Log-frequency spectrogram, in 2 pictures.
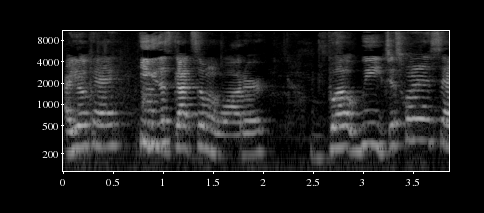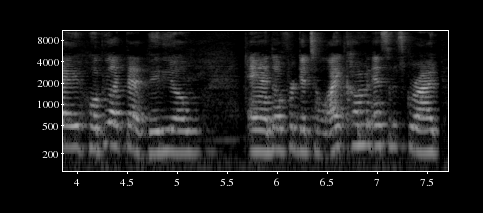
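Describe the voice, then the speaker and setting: A woman's voice: a little high, moderate pace. A woman hosting a casual family game on a home vlog, chatty and giggly as she reads out game cards. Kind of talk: casual chat. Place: echoey room indoors. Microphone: phone camera from across the room. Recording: echoey room, distant phone mic.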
